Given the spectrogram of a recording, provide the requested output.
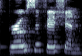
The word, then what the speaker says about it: Bro Sufficient: don't say it wrong it's bro sufficient but most people just call me bro fish bro sufficient ok all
